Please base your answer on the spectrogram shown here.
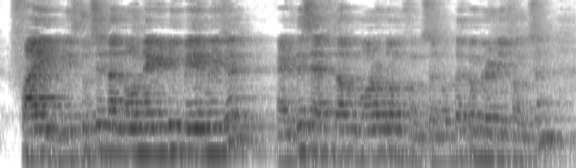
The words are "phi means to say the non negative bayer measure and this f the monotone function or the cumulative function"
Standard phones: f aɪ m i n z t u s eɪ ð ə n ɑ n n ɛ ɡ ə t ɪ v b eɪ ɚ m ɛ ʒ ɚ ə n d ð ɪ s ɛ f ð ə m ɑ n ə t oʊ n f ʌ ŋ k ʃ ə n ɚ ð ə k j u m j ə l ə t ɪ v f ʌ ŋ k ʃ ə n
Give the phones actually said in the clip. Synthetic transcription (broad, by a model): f aɪ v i z t u s eɪ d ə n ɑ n n ɛ ɡ ə t ɪ v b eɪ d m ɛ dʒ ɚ ə n d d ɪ s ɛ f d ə m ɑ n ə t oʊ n f ʌ ŋ k ʃ ə n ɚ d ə k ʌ m j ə n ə t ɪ f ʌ ŋ k ʃ ə n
